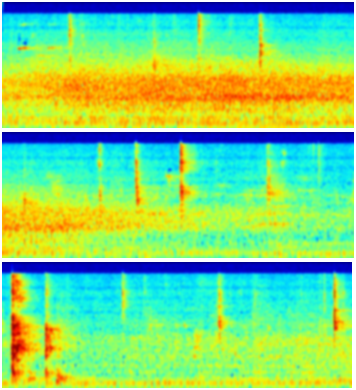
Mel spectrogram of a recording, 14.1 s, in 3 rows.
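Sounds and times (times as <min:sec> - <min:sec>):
chewing crisp fruit: 0:01.9 - 0:03.6, 0:05.8 - 0:07.4, 0:10.8 - 0:14.0
sharp clicks of fruit handling: 0:03.4 - 0:03.6, 0:05.9 - 0:07.3.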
